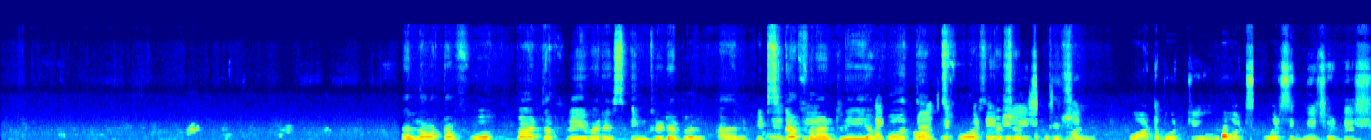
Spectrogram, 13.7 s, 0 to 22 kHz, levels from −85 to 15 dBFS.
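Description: From 7.6 s the speech repeatedly dips in six bursts, at 7.6–7.77 s, 8.0–9.16 s, 9.33–9.46 s, 9.69–10.65 s, 11.07–11.29 s and 12.54–12.73 s. This is speech suppressed in double talk, likely an echo canceller treating the local talker's speech, overlapping the far end, as echo and attenuating it by up to about 30 dB. Unlike packet-loss dropouts, the voice dips, loses its high end or cuts out in pieces.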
